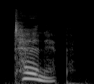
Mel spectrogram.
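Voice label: "turnip", English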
